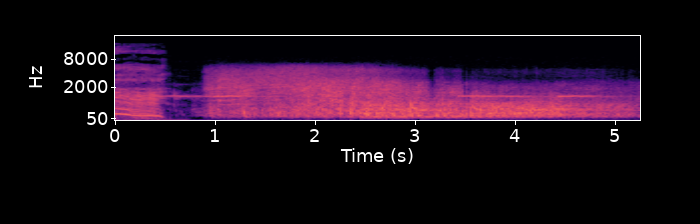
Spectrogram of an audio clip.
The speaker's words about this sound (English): Prepare to launch torpedoes on my mark.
